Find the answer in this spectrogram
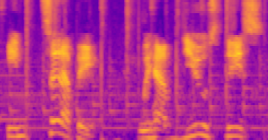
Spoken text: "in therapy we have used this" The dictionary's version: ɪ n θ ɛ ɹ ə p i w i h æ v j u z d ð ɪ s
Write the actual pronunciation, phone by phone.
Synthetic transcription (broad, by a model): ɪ n s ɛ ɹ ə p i w i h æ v j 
